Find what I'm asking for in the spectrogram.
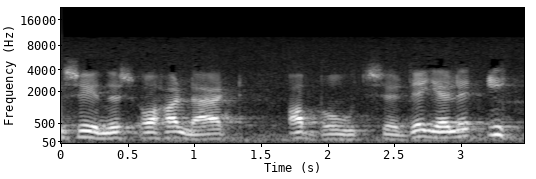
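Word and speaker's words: Bucer: Bozer, som vi altså må uttale ikke med den affekterte latinske uttale som dere lærer til forberedende prøve, hvor man altså vil endelig at vi skal si Kesar og Kikero, men det skal uttales slik som den humanistiske tradisjonen har vært, og da blir det Bozer.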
